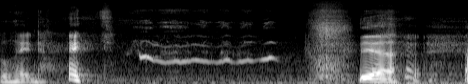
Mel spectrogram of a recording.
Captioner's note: laugh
